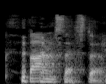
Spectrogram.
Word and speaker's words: Cirencester: Cirencester? I may not pronounce that right. – Cirencester.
